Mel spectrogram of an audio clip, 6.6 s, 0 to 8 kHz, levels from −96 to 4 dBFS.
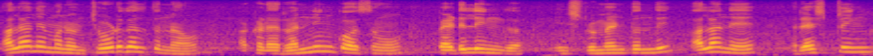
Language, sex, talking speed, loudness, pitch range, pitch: Telugu, male, 110 wpm, -17 LUFS, 165-240 Hz, 190 Hz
